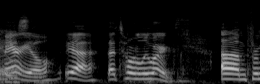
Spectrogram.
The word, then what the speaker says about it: Mariel: I'm just like, "Oh, like Ariel, the Little Mermaid with an M," and then I think of you. And That's perfect. She's Mariel. Mariel.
